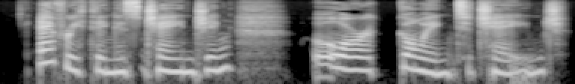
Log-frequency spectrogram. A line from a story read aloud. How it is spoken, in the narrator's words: said Diana sadly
